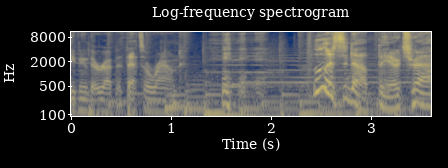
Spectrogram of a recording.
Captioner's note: evil giggle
